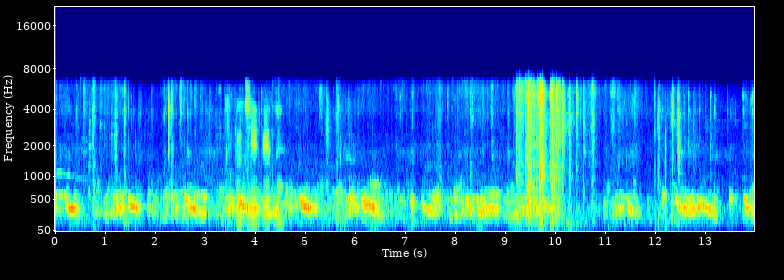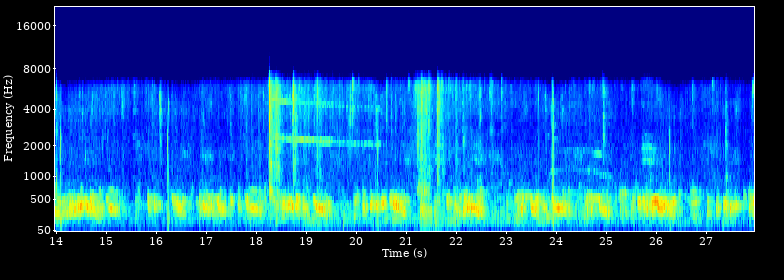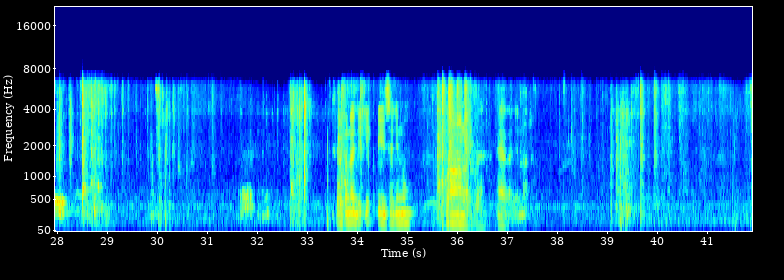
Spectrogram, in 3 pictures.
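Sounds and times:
pigeons cooing: 0.0s - 10.2s, 10.9s - 29.0s, 31.6s - 32.4s.

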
